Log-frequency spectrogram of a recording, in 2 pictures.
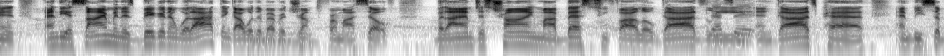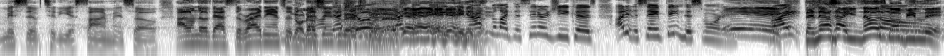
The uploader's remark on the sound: We Went LIVE at the FutureLAND Conference 2023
